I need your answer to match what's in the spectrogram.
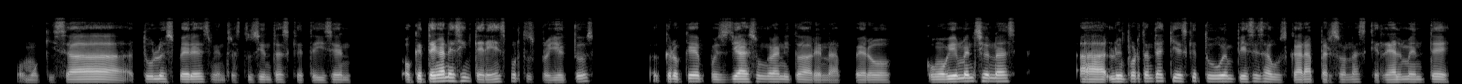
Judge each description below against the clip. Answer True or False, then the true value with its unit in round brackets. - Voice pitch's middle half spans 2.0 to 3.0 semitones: False (3.4 semitones)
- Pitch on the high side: False (120 Hz)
